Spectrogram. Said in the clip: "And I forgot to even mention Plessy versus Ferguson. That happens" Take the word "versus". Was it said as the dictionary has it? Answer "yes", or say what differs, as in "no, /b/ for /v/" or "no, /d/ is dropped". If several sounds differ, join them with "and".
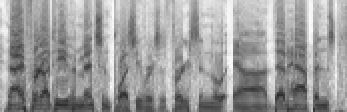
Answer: yes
